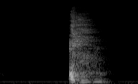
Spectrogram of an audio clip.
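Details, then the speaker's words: Adult man during a podcast gives one short, dry cough, then says his throat is dry; dry cough from throat irritation. "God, my throat is dry."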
